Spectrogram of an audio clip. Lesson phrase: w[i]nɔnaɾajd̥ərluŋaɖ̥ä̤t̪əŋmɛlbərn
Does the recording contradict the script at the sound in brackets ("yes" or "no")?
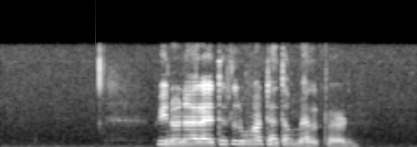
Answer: no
